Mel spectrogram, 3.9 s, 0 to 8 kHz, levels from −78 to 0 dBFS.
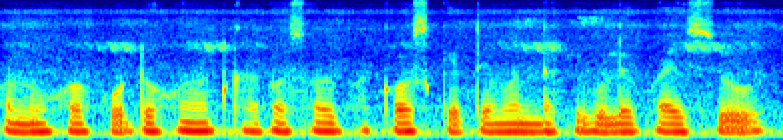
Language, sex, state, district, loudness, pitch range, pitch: Assamese, male, Assam, Sonitpur, -16 LUFS, 125-135 Hz, 130 Hz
